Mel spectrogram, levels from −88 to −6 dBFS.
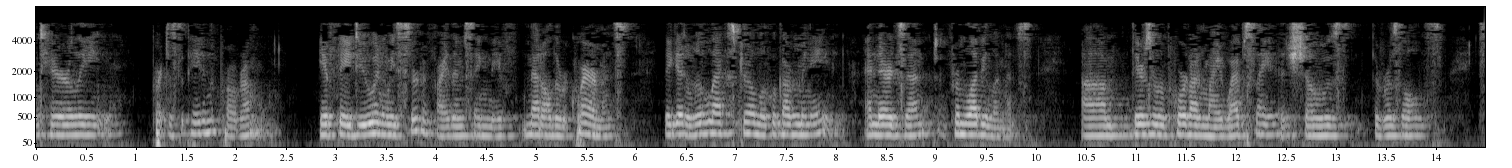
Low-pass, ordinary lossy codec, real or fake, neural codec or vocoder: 7.2 kHz; MP3, 24 kbps; fake; codec, 16 kHz, 4.8 kbps, FACodec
